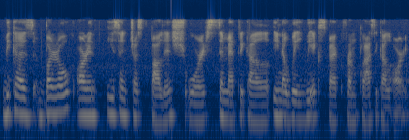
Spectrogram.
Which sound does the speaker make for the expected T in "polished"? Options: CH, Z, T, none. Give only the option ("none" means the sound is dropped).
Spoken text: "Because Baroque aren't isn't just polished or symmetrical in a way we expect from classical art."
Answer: none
